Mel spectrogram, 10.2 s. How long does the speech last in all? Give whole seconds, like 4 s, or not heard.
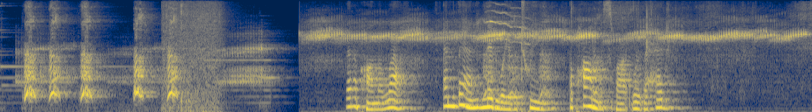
4 s.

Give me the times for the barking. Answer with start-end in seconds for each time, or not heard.
0.3-2.2, 6.0-7.5.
